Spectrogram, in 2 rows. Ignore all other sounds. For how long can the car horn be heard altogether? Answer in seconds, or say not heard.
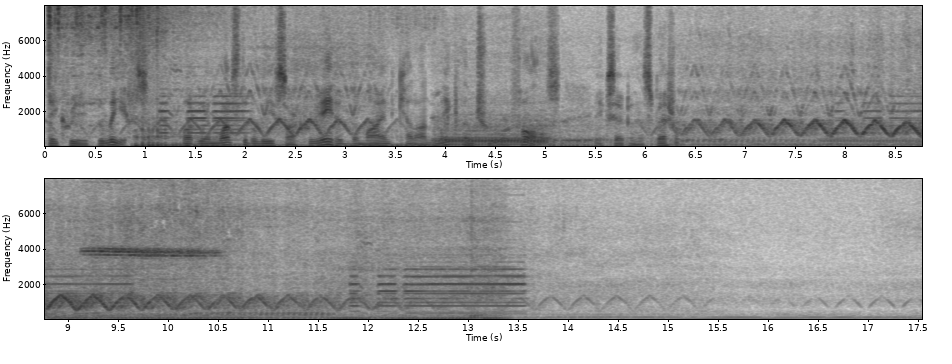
5 s.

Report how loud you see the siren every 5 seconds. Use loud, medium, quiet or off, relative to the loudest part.
medium, loud, medium, quiet.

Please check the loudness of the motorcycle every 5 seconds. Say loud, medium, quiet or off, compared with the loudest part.
loud, medium, medium, off.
